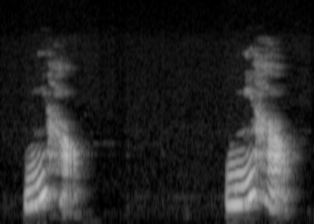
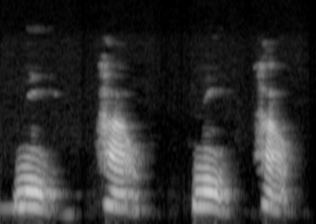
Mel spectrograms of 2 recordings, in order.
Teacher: I pronounce 你 into second tone.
